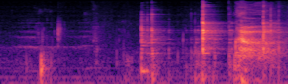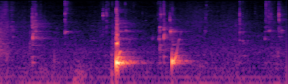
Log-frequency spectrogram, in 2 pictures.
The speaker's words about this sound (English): That's our new opening. Clink.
